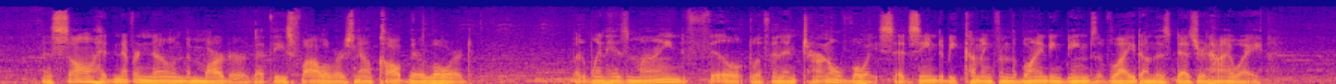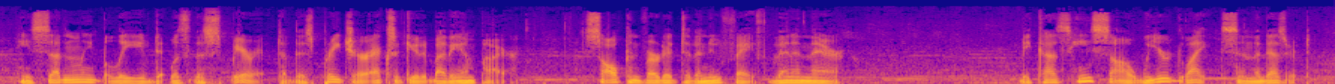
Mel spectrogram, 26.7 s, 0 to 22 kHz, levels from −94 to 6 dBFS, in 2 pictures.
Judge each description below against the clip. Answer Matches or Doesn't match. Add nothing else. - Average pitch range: Matches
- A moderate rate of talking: Matches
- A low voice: Matches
